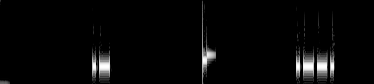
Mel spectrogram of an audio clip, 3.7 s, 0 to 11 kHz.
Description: Morse code, heard as a keyed tone, about 36 wpm, 700 Hz. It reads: A P
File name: Single-Letter-Number-35wpm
